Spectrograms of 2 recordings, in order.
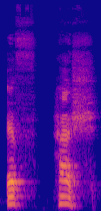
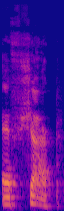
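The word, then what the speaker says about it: F♯: F hash is really pronounced F sharp the hash symbol and a typewriter is the closest we can get to the sharp symbol in scored sheet music so when you see G hash C Hash D hash you really need to say G sharp C sharp D sharp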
